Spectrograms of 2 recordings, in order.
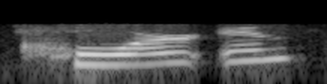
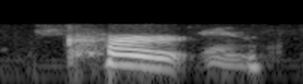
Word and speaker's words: Corinth: It is not Corinth. It would be Corinth, like a C-U-R, Corinth. Corinth.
